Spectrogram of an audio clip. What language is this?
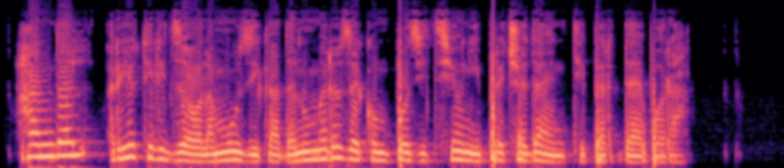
Italian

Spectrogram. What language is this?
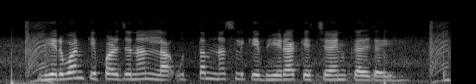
Magahi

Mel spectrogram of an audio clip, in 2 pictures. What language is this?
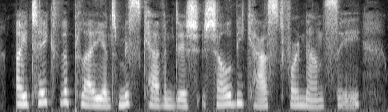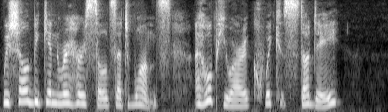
English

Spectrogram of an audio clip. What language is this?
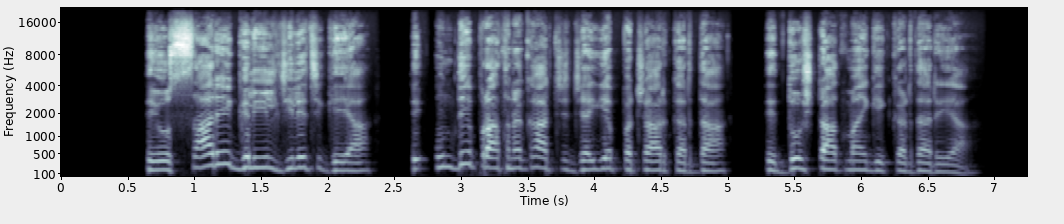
Dogri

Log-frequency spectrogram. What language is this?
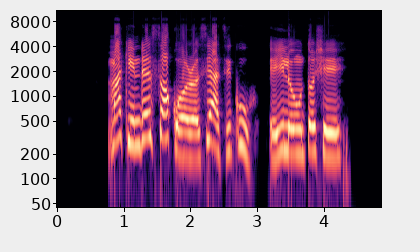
Yoruba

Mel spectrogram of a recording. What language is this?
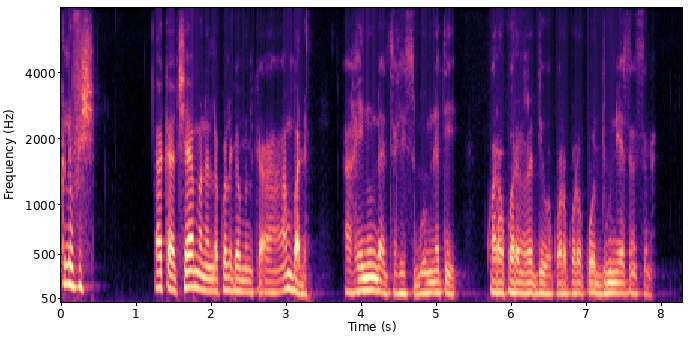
Hwana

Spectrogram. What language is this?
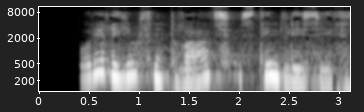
Kabyle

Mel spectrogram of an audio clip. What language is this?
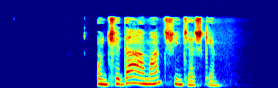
Mari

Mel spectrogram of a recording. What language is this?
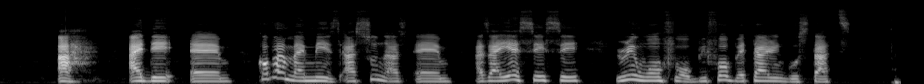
Nigerian Pidgin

